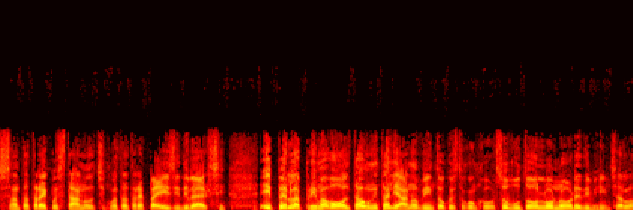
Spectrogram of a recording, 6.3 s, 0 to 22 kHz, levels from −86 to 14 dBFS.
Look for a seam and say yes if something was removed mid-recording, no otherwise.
no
